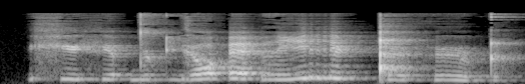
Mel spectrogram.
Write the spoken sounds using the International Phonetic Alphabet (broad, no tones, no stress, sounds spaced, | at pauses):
xʲ ʉ fʲ ɔ ʔ d ʉ ʈ ɡʲ ɔ ʔ ɛ ʔ ð i r i ʈ ǃ ʉ h ʉ ʈ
